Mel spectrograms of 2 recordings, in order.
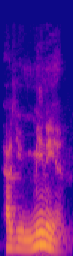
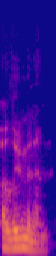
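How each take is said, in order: First: It is said with five syllables, an 'ee' sound. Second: It is said with four syllables, no 'ee' sound. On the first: The speaker calls it right. "there's an I in there" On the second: The speaker calls it wrong. "there's an I in there that you're just ignoring"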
